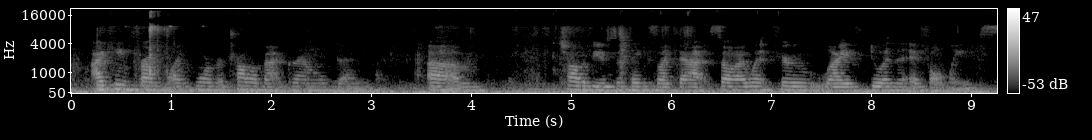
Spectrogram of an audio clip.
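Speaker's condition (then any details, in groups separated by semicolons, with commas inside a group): No condition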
